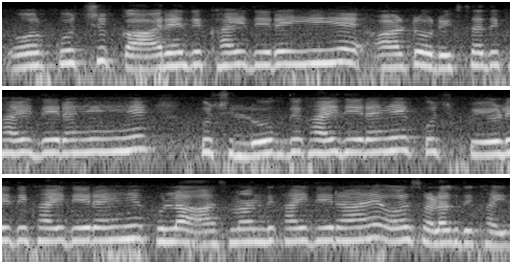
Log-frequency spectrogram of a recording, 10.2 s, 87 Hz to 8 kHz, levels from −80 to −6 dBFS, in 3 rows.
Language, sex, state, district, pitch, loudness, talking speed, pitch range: Hindi, female, Maharashtra, Dhule, 270 Hz, -21 LUFS, 200 wpm, 255-280 Hz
